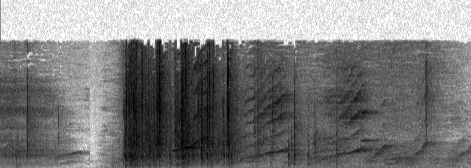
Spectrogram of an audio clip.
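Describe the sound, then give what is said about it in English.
Guinea pig treats being pulled out: a loud burst of crinkly, crunching packaging rustle lasting under a second, followed by softer scattered rustles and light rattling, with no talking. “They heard me get the treats out.”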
